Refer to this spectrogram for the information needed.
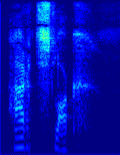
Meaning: keelback slug, any slug of the Limacidae
- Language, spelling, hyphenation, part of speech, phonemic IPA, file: Dutch, aardslak, aard‧slak, noun, /ˈaːrt.slɑk/, Nl-aardslak.ogg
